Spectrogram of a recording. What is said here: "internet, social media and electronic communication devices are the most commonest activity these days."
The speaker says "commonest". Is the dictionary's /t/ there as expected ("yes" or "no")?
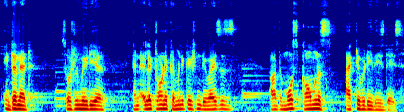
no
